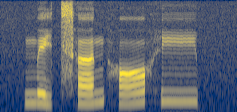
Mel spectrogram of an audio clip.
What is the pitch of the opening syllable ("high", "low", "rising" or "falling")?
low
